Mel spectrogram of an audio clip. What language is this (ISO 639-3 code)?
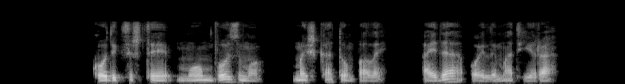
chm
